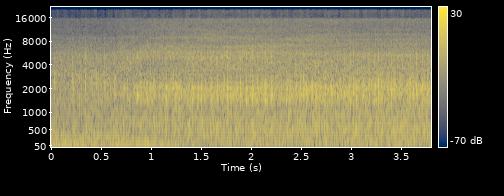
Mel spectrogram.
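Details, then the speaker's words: 2008 Ford Focus 2.0 16V Duratec automatic: quiet in neutral, but rapid uneven tapping about four per second over a hissy running engine when shifted into gear; mechanic suspects the timing chain or something external; engine knock when engaging gear. "ilitar com um problema é que quando está em neutro e câmbio automático quando ele está em neutro ele não fazia um barulho no momento de colocar em t ou em here o motor fica fazendo um barulho semelhante a quando tem a coragem de bater esse motor"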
